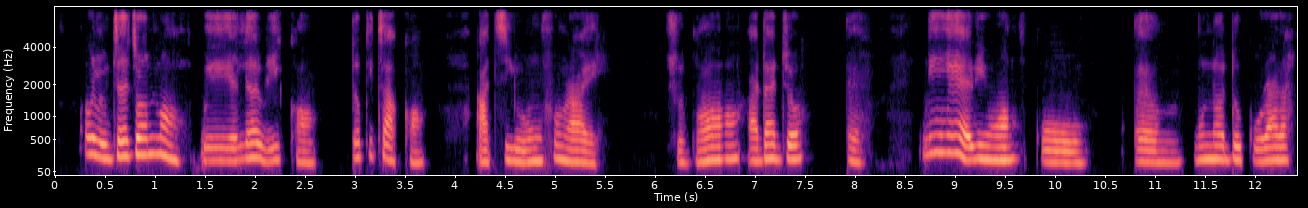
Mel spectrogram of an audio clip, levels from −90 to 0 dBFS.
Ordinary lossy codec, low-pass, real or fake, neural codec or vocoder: none; 7.2 kHz; fake; codec, 24 kHz, 3 kbps, HILCodec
